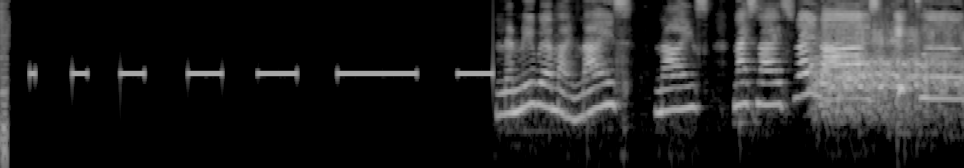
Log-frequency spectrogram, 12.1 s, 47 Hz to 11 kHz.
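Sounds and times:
electronic countdown beeps: 2.4 - 6.2.

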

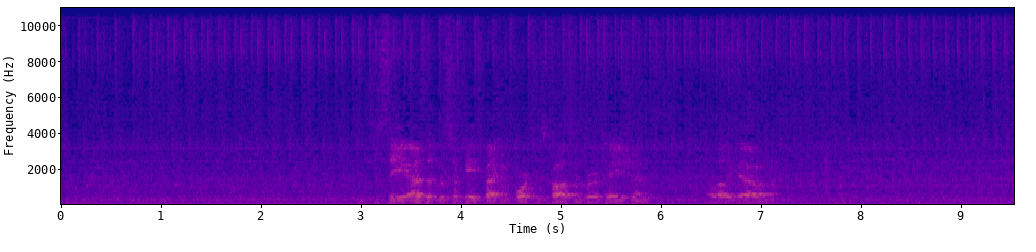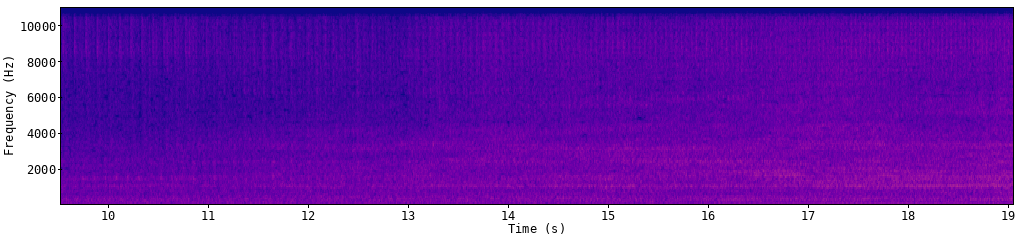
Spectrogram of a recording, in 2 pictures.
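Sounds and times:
magnetic motor running: 0.0 - 19.0.

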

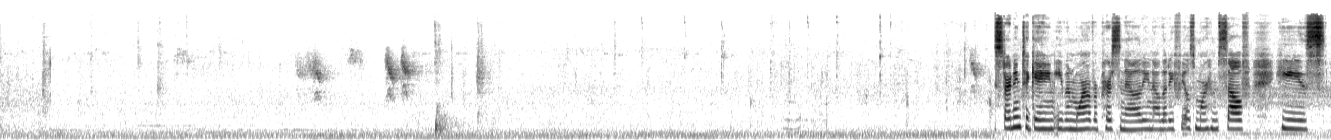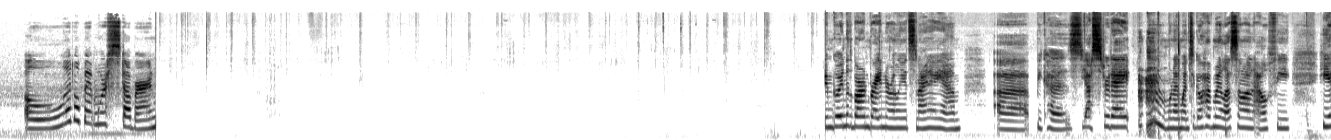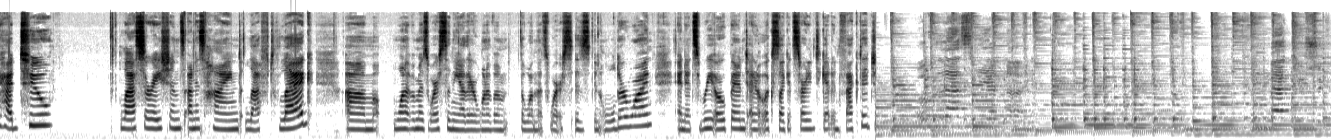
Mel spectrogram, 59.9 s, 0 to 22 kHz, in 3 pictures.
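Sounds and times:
horse hooves walking on sand: 0.0 - 4.2, 6.4 - 18.2, 22.2 - 34.4
steady low rumble: 0.0 - 22.4, 27.9 - 44.5
small birds chirping: 2.5 - 7.1, 8.4 - 15.0, 24.2 - 32.3.

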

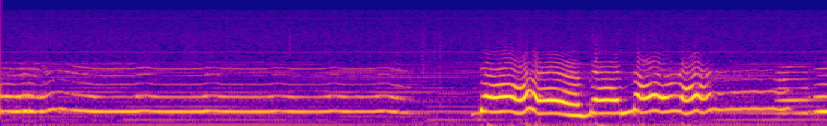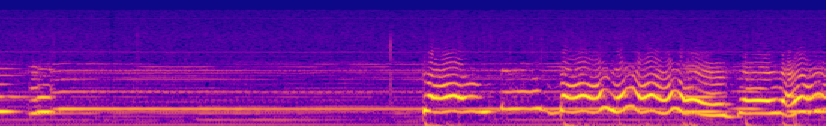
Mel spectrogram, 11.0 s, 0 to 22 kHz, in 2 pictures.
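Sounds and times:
faint low drone: 0.0 - 11.0.

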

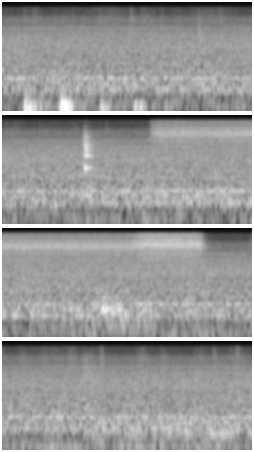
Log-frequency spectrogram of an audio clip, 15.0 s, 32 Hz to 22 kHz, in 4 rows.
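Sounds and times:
room hum: 0.0 - 15.0
high hiss: 6.0 - 10.6.

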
